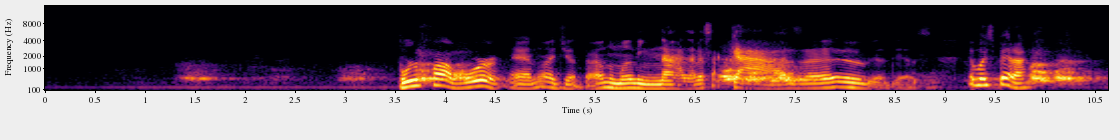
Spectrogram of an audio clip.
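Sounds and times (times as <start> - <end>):
steady low electrical hum: 0.0 - 10.6
small dog barking: 1.3 - 4.4, 6.7 - 7.6, 9.8 - 10.6
speech: 3.6 - 10.6.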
